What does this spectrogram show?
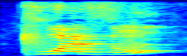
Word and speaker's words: poison: single single s so the double s is like a snake sound and the one s it's a b sound z or sleeping sound right jade zu so we have poison versus poison so you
